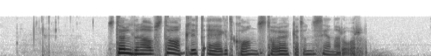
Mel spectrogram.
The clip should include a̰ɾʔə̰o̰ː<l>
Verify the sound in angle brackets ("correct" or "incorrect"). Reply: incorrect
